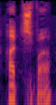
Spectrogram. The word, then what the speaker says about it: chutzpah: C-H-U-T-Z-A-P-H or something? Chutzpah is how it's pronounced.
